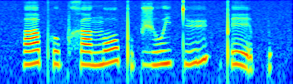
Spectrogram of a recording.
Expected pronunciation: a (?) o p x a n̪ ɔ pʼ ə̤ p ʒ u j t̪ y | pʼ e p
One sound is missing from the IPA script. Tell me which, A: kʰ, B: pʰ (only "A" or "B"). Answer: B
